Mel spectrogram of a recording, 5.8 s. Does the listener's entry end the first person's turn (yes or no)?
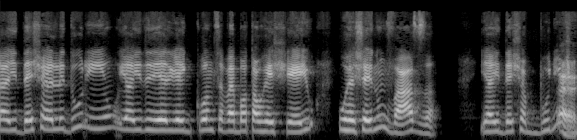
yes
